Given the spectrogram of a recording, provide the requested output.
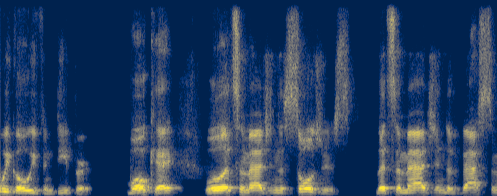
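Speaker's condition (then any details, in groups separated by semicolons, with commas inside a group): No condition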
